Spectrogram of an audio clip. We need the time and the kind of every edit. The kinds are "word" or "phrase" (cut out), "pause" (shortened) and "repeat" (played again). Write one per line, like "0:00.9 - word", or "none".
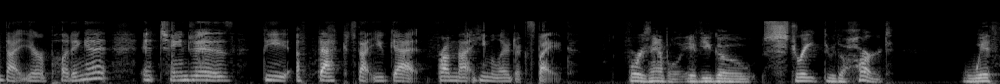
none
